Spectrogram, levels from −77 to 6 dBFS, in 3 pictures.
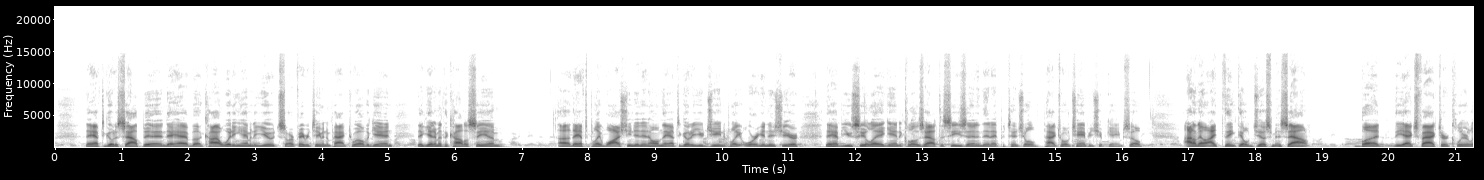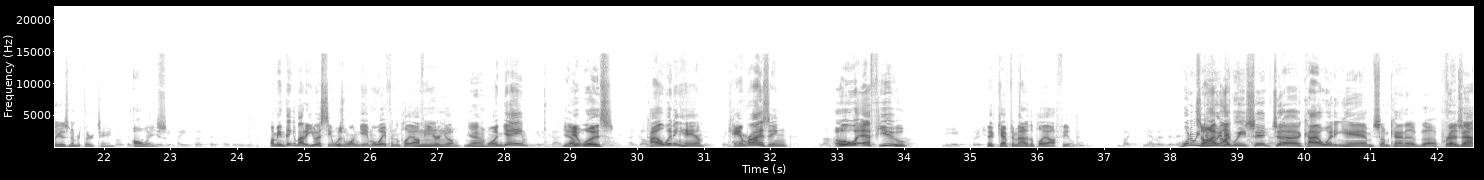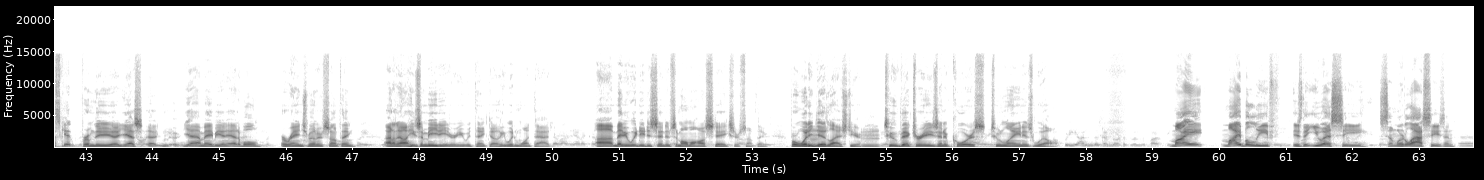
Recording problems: voice in the background; faint; throughout; 25 dB below the speech

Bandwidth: 14.5 kHz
